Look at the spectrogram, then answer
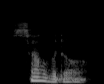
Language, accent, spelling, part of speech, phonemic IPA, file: English, Southern England, Salvador, proper noun, /ˈsælvədɔː/, LL-Q1860 (eng)-Salvador.wav
- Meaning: 1. A male given name from Spanish or Portuguese 2. A surname from Spanish or Portuguese 3. El Salvador, a country in Central America 4. A municipality, the state capital of Bahia, Brazil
